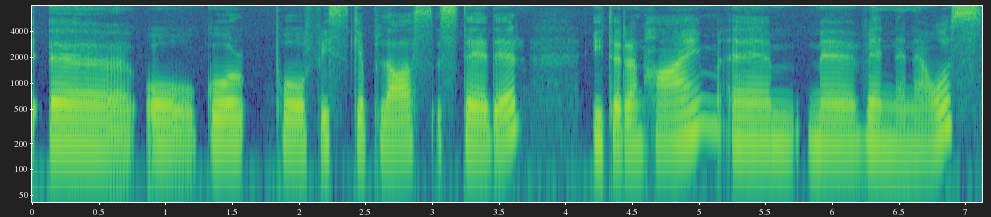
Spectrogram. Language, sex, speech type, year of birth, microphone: Norwegian, female, spontaneous, 1985, Sennheiser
